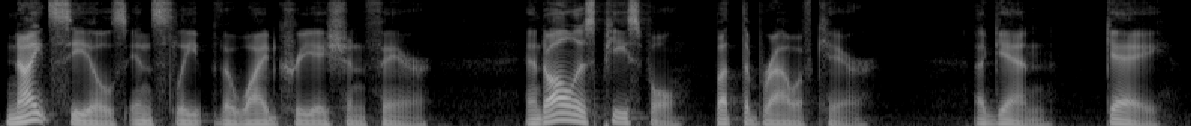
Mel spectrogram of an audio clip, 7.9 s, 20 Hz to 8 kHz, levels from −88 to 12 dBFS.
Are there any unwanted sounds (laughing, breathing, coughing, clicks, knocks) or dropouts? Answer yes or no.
no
